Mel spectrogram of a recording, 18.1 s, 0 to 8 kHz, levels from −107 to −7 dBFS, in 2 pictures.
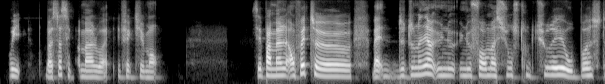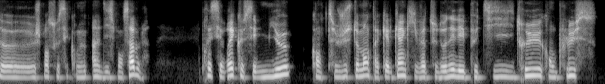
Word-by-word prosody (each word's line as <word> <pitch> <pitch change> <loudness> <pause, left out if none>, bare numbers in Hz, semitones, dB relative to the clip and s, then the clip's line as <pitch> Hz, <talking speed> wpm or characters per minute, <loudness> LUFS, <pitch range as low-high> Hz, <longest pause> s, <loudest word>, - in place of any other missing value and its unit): Oui, 200 -2 +1 0.4
bah, 170 -3 +3
ça, 230 +6 -1
c'est - - -6
pas 185 +3 -12
mal, 175 -1 +3
ouais, 165 - -1
effectivement. 170 -2 -5 1.4
C'est 205 - 0
pas 215 +3 +9
mal, 210 +1 +5
en 200 +2 +5
fait, 275 +1 +6
heu, 190 -4 +6 0.3
bah, 180 - +6
de 185 +1 -8
toute 225 +4 -4
manière 250 +2 +5
une 210 -1 -4
une 205 0 -5
formation 210 0 0
structurée 225 +3 +3
au 185 -4 +4
poste, 205 +5 -3
heu, 165 -1 -4
je 160 0 -6
pense 180 -1 -7
que - - -11
c'est 170 +2 -9
quand - - -16
même 170 +1 -10
indispensable. 165 +5 -1 0.8
Après 205 - -5
c'est 180 - -4
vrai 200 +5 +4
que 200 - -6
c'est 170 +1 -3
mieux 195 +9 -1 0.3
quand, 175 -3 -7 0.2
justement, 185 +4 -2
tu 185 - -20
as - - -6
quelqu'un 170 +6 +1
qui 190 -3 -9
va 165 +1 -3
te 165 +1 -8
donner 170 +4 -1
les 175 -1 +1
petits 170 +1 -9
trucs 205 +1 -2
en 170 -1 -6
plus. 200 +6 -4
185 Hz, 170 wpm, -26 LUFS, 170-210 Hz, 1.4 s, pas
